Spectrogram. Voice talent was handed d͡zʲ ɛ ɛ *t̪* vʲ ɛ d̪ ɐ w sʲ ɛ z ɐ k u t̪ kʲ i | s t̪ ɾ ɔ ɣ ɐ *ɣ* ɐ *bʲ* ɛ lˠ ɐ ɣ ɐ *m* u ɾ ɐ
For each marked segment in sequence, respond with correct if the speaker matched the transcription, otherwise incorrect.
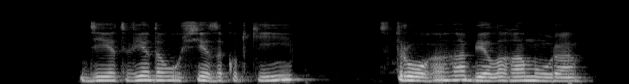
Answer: correct, correct, correct, correct

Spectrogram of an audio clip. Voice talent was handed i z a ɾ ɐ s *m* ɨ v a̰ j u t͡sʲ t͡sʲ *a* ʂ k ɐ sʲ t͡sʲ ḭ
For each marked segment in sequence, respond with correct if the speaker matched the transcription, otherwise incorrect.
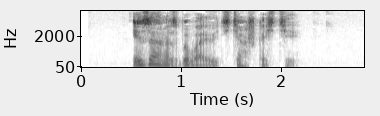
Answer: incorrect, correct

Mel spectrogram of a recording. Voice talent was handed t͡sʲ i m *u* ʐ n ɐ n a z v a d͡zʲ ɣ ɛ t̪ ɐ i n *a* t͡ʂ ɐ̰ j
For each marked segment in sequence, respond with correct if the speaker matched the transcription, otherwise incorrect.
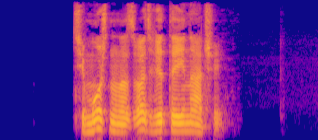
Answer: incorrect, correct

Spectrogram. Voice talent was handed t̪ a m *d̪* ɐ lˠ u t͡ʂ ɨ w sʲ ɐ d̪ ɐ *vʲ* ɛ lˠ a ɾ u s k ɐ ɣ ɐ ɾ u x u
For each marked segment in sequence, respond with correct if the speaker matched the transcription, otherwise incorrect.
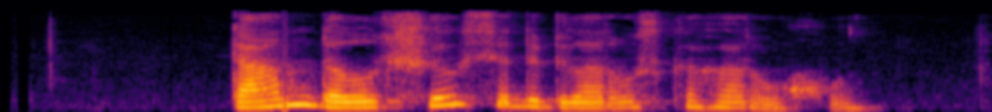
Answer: correct, incorrect

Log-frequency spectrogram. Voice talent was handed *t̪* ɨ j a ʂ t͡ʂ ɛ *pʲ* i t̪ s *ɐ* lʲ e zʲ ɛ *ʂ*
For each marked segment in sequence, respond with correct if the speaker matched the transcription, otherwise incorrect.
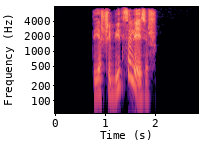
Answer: correct, incorrect, correct, correct

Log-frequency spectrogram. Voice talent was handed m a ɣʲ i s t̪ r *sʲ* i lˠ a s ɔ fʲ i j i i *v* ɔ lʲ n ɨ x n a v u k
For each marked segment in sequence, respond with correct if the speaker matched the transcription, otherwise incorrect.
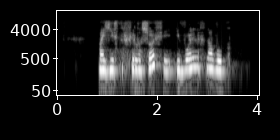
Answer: incorrect, correct

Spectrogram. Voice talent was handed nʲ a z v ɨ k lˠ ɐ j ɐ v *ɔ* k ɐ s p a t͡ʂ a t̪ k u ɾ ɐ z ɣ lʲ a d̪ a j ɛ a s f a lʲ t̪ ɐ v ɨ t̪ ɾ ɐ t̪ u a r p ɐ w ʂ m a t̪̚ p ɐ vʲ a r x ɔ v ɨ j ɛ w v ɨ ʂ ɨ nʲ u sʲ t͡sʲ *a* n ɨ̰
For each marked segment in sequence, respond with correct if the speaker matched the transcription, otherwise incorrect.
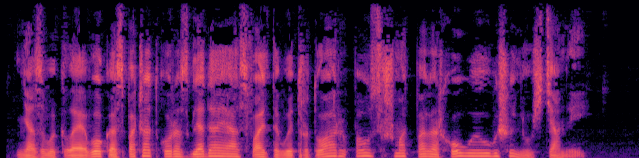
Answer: correct, correct

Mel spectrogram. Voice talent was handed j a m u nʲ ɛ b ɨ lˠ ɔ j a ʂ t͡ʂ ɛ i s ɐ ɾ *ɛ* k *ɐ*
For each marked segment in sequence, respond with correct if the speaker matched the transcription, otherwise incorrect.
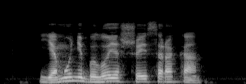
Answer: incorrect, incorrect

